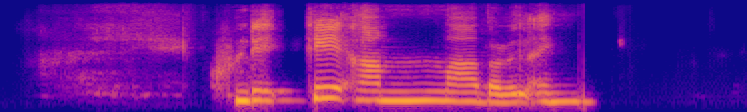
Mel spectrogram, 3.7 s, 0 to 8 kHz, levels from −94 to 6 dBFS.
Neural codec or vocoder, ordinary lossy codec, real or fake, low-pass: codec, 16 kHz, 1 kbps, X-Codec, HuBERT features, trained on general audio; AAC, 48 kbps; fake; 7.2 kHz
